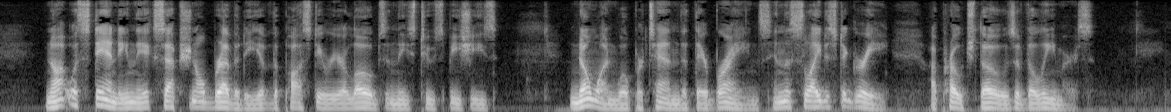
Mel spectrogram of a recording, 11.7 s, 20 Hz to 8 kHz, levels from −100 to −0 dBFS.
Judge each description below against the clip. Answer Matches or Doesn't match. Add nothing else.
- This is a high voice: Doesn't match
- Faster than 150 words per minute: Doesn't match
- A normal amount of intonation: Matches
